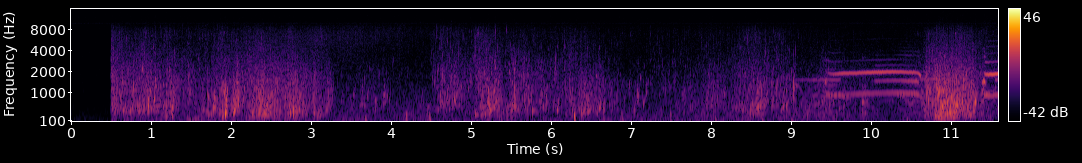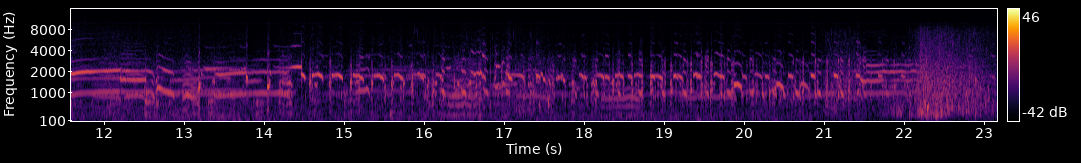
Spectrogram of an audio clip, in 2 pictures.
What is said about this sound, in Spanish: escucharemos el rumor del mar de Providencia y de algunas gaviotas que se deslizan sobre el agua.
